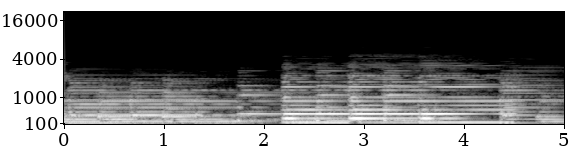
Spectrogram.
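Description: Accompaniment sounding a sustained interval of a fifth, played softly alone with held, shifting tones that swell slightly midway.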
